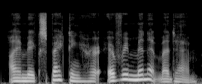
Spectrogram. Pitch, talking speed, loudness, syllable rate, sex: 165 Hz, 205 wpm, -18 LUFS, 8.5 syllables/s, female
